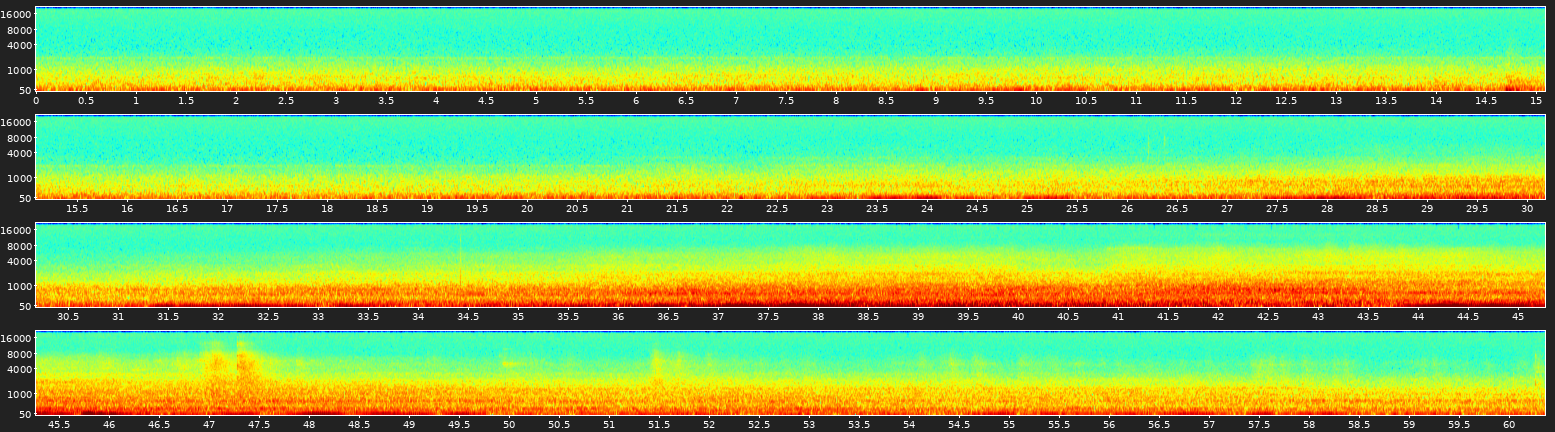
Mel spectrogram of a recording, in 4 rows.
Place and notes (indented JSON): {
  "title": "berlin: friedelstraße - the city, the country & me: night traffic",
  "date": "2011-06-03 02:13:00",
  "description": "the city, the country & me: june 3, 2011",
  "latitude": "52.49",
  "longitude": "13.43",
  "altitude": "46",
  "timezone": "Europe/Berlin"
}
